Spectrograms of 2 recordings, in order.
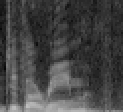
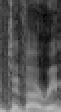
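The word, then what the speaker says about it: דברים: the book of uh devarim which is the opening sentence of the book says that these are the divarim the divarim it's pronounced like a v even though it's a b those of you know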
